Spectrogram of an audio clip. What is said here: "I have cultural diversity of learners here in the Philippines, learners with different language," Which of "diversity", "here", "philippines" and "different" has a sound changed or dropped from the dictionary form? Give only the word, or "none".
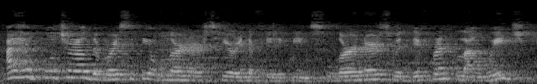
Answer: philippines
